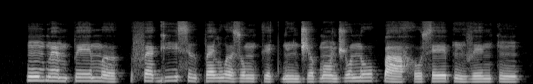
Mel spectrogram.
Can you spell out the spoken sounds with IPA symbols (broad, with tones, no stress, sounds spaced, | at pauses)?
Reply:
ũ˦ b ɛ̃˧ m p eː˧ m ə˨ | f ɛ˧ ɡ iː˦ s ɨ˨ p ɛ˦ l w ə˨˦ z o˧ ŋ k e˨ t ɗ ĩ˧ d͡ʒ ə˧ ɓ ɔ̃˧ d͡ʒ o˦ n oː˦ k͡p aː˨ h o˧ s eː˦ p ĩ˨ v eː˦ ŋ k ũ˧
